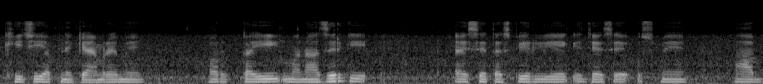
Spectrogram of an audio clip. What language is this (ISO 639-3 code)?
urd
